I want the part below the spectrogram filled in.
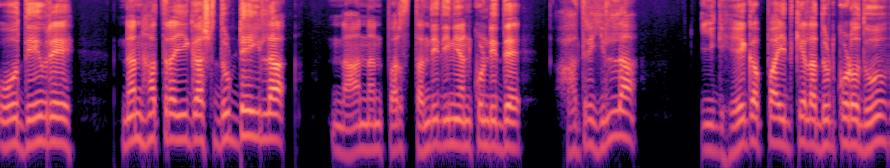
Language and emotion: Kannada, fearful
